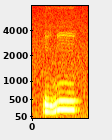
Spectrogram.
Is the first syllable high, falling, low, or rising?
low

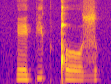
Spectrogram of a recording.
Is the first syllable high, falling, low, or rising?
low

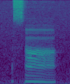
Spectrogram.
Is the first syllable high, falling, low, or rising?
low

